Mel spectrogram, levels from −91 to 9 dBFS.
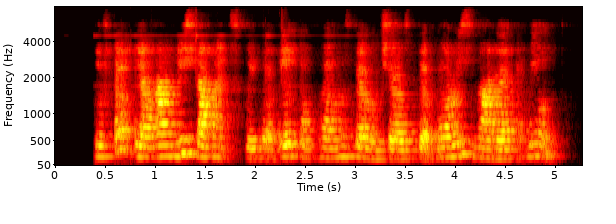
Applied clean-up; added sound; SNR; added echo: neural mask model DeepFilterNet 3.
